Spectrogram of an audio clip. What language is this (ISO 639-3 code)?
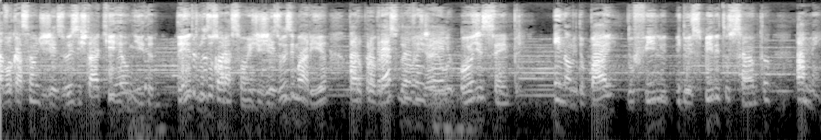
por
